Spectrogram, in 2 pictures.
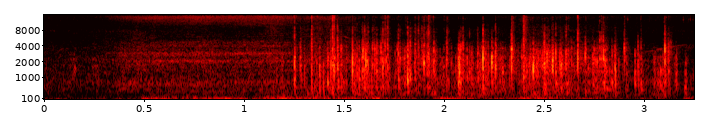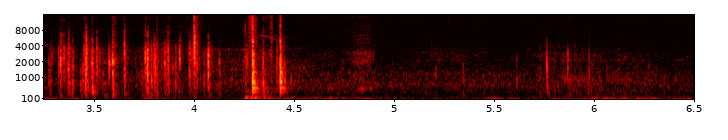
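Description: Clear plastic fish-shipping bag crinkling and rustling as it is handled and lifted out of its foam-lined box, a dense crackle that is loudest through the first half and then fades.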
